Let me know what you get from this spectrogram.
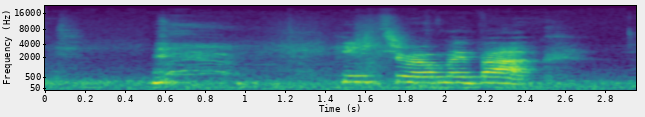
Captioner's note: giggles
